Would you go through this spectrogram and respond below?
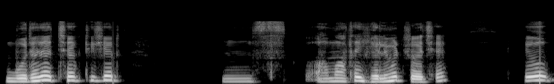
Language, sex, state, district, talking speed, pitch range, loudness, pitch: Bengali, male, West Bengal, Dakshin Dinajpur, 85 wpm, 135-180 Hz, -16 LUFS, 165 Hz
